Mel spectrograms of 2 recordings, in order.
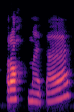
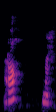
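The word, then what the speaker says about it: رحمة: Bacanya bukan rohmata tetapi rohmah. Tanya itu berubah menjadi huruf H.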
